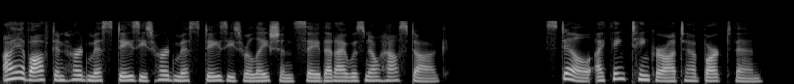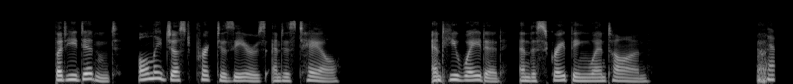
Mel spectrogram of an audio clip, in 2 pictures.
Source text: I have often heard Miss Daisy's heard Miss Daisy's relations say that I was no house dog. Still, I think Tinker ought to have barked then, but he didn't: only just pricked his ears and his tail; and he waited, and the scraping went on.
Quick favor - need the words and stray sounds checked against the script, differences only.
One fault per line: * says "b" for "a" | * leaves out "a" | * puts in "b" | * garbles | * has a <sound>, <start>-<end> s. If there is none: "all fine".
* has a laugh, 15.5-15.7 s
